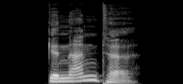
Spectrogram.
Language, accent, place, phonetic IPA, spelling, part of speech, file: German, Germany, Berlin, [ɡəˈnantə], genannte, adjective, De-genannte.ogg
- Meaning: inflection of genannt: 1. strong/mixed nominative/accusative feminine singular 2. strong nominative/accusative plural 3. weak nominative all-gender singular 4. weak accusative feminine/neuter singular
